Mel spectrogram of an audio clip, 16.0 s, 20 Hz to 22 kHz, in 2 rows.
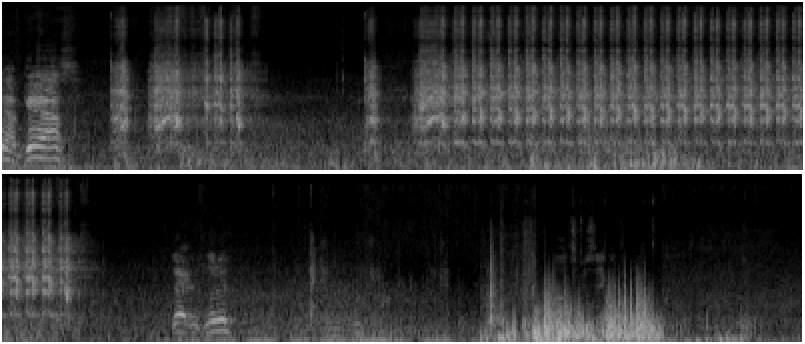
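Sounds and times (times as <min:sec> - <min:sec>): engine cranking without starting: 0:01.0 - 0:02.7, 0:03.6 - 0:09.0.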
